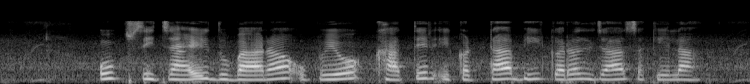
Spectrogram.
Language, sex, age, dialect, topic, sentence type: Bhojpuri, female, 18-24, Western, agriculture, statement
